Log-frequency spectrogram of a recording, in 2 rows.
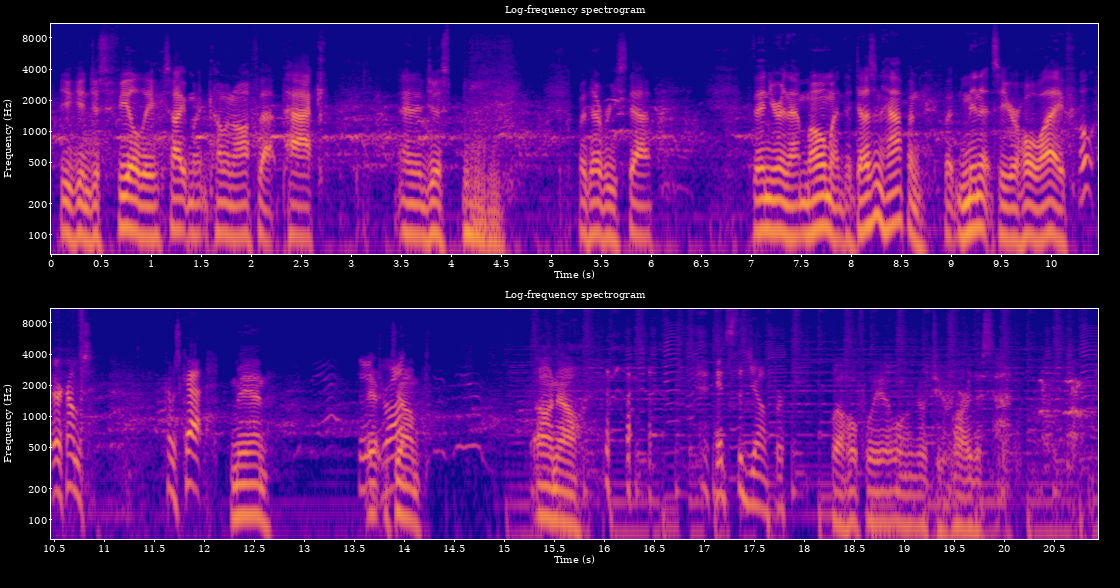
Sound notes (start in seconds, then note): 4.0 purring sound; 15.0 comedy music; 15.7 laughter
